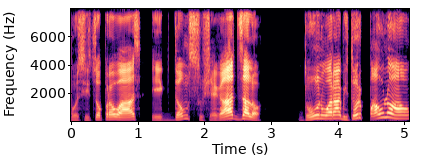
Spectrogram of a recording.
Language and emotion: Goan Konkani, happy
